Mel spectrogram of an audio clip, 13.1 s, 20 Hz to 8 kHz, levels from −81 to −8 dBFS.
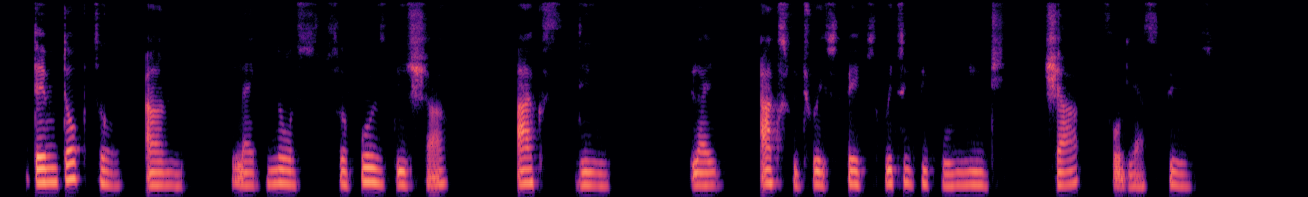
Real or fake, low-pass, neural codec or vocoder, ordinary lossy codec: fake; none; codec, 16 kHz, 2 kbps, FunCodec, trained on LibriTTS, 25 frames a second; none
